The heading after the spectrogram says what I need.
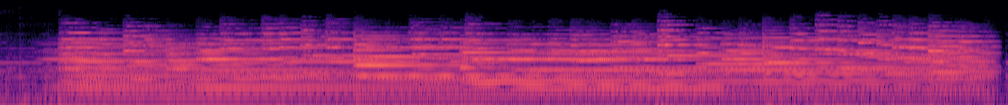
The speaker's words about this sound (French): Il alla s'enfermer dans son beffroi et se mit à marteler le clavier de son carillon.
